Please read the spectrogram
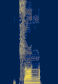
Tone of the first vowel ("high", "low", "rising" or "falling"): high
